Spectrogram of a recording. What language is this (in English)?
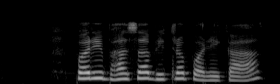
Nepali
